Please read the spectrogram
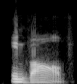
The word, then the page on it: involve: American English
